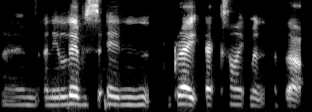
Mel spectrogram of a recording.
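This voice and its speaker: Speaking from a garden over a video call, a Yorkshire woman runs a casual online composting workshop, chatty and self-deprecating with plenty of ums. Her voice is mid-range and level at a normal speed, with no room sound.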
